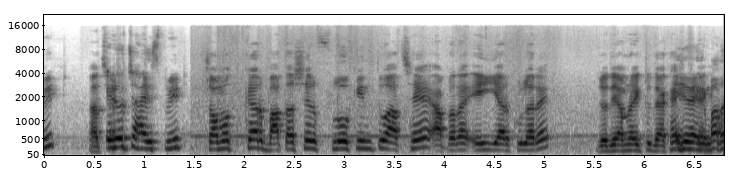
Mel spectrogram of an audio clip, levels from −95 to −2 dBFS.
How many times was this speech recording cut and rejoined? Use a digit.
1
